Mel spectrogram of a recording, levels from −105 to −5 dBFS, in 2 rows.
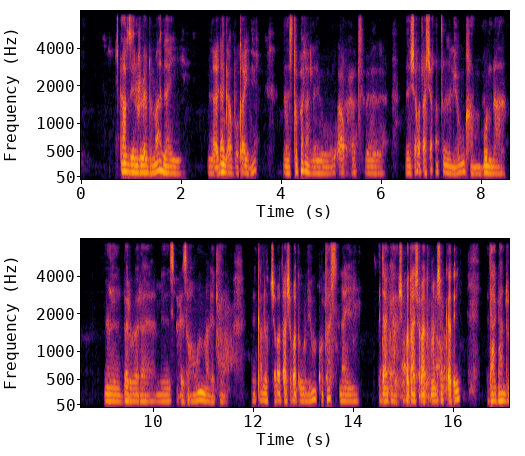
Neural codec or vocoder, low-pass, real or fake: codec, 24 kHz, 3 kbps, HILCodec; 7.2 kHz; fake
